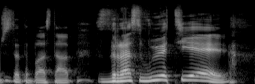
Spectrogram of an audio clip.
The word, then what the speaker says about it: Здравствуйте: So and the the stress will be on the first sound pattern. So it'll sound like this. Здравствуйте. Oh god. Здравствуйте. On the second syllable, uh, try to enunciate the I sound more.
